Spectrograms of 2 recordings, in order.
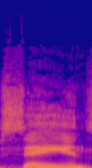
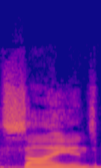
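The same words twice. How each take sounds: First: It uses the English dub pronunciation. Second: It follows the original Japanese-based pronunciation. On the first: This is the form from the English dub. The speaker calls it wrong. "Funimation had actually goofed up ... they called them Saiyans" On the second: This is the form from the original Japanese. The speaker calls it right. "and not Saiyans, but the actual correct pronunciation"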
